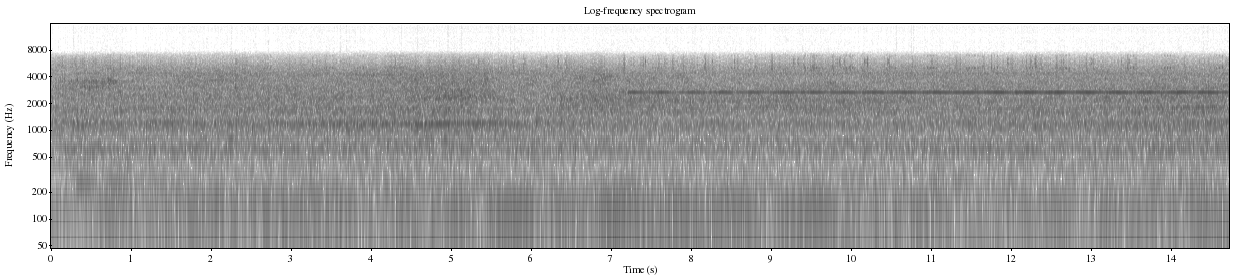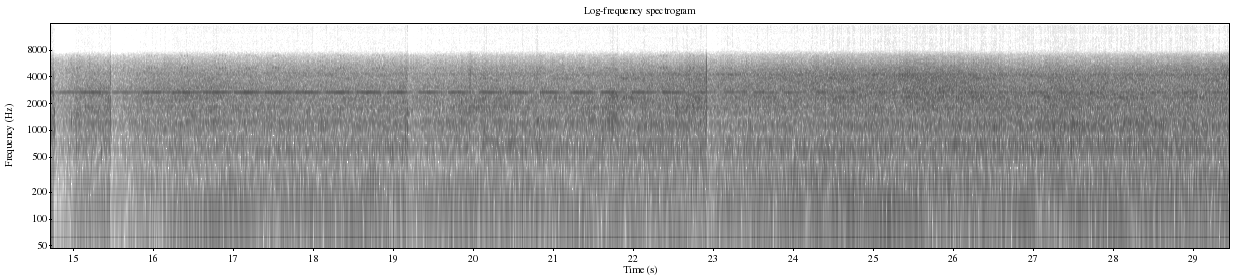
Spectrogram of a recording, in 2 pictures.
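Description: Steady low rumble of an approaching Metra diesel commuter train, growing slightly louder over the last few seconds.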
